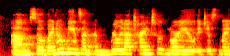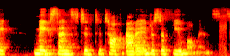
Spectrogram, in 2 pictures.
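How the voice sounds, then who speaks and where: Her pitch high and her intonation monotone and flat, a woman speaks at a moderate pace. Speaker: mental health services manager. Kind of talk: online presentation.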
